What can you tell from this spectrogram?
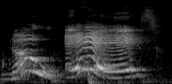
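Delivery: high, loud, laughing outraged question; shocked cry. Acted. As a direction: cry out in disbelief. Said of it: "cried Farmer Brown".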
